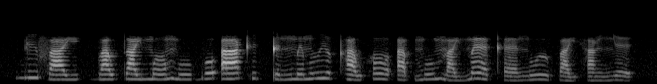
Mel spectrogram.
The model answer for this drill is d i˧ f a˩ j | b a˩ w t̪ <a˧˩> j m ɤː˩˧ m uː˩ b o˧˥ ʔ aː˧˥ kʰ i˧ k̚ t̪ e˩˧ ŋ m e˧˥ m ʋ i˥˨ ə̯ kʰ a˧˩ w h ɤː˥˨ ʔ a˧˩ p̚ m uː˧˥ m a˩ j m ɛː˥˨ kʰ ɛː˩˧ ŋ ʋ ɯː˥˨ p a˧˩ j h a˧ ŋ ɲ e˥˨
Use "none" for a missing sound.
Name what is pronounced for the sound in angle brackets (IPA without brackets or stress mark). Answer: a˩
